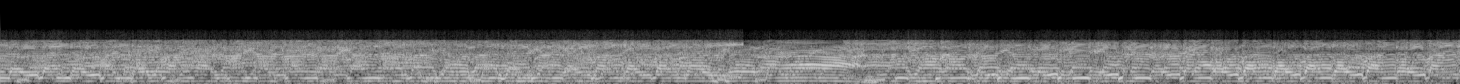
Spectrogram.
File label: pirates on 7020 kHz LSB; Indonesian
